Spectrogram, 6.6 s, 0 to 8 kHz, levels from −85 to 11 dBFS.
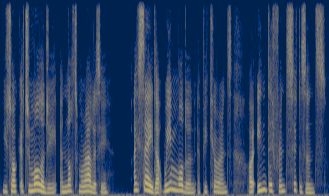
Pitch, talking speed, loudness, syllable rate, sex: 210 Hz, 135 wpm, -19 LUFS, 5.7 syllables/s, female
